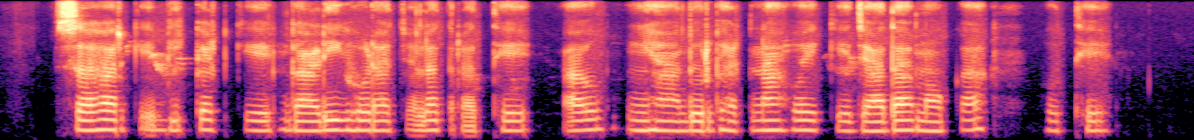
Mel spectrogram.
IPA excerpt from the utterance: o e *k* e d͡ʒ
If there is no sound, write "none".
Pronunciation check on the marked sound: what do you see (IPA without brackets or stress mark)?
k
